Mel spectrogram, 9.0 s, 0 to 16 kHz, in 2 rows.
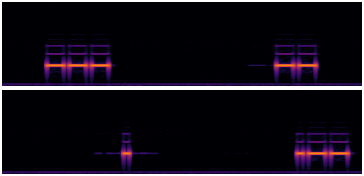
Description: Morse code, heard as a keyed tone, about 17 wpm, spaced as for 4 wpm, 840 Hz. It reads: OMEW
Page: Farnsworth Spacing: 15WPM Character speed Spaced at 5WPM.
